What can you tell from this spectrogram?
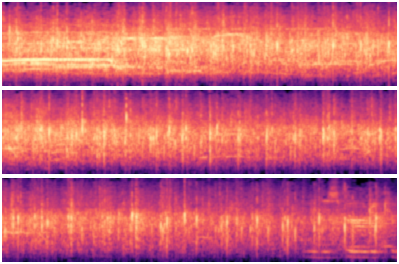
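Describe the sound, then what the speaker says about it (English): Commencement crowd applauding the graduates at a university ceremony, a loud, sustained wash of clapping from a large audience that thins slightly toward the end. "Let's have a big round of applause for these graduates."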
